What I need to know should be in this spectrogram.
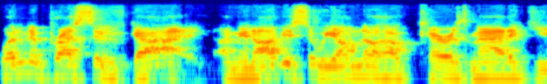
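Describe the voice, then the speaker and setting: Speaking with an American accent, a man holds a medium pitch and fairly even intonation. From United States. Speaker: investment panelist. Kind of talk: webinar Q&A. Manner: hesitant, many fillers.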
